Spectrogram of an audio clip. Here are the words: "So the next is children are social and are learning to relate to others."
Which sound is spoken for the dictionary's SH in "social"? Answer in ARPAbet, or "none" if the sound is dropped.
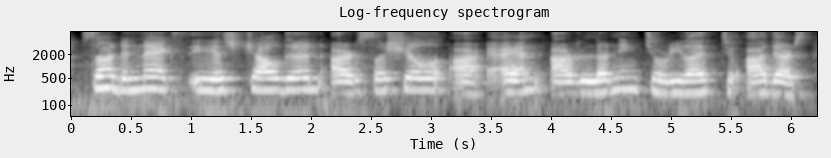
SH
